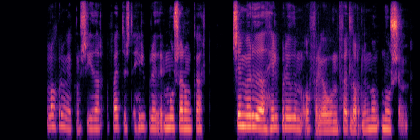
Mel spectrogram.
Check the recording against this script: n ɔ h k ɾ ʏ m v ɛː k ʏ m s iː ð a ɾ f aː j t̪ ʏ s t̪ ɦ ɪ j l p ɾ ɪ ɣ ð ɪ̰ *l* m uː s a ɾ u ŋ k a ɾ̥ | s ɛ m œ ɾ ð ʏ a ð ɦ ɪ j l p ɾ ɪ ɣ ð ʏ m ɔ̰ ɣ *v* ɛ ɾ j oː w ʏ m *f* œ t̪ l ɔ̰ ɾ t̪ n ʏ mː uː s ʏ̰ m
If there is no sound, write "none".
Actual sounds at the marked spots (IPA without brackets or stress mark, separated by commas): ɾ, f, f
